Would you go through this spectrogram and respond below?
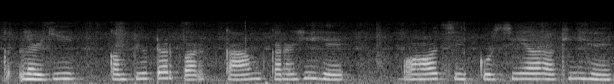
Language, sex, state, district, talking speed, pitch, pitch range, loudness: Hindi, male, Madhya Pradesh, Dhar, 115 wpm, 245 Hz, 235-260 Hz, -17 LUFS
